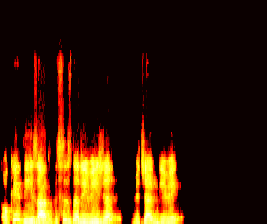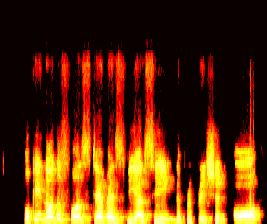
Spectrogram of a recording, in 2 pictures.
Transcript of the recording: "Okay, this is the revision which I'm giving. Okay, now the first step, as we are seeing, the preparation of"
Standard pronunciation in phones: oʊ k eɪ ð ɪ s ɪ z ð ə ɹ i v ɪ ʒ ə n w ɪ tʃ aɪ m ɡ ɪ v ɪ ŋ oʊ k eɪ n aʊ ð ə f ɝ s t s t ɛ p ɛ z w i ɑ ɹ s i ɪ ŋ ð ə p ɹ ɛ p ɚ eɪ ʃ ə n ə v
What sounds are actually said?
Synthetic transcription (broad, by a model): oʊ k eɪ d ɪ s ɪ z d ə ɹ i v ɪ ʒ ə n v ɪ tʃ aɪ m ɡ ɪ v ɪ ŋ oʊ k eɪ n aʊ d ə f ɝ s t s t ɛ p ɛ z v i ɑ ɹ s i ɪ ŋ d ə p ɹ ɛ p ɚ eɪ ʃ ə n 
